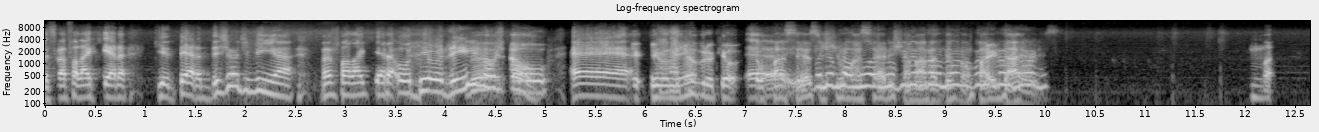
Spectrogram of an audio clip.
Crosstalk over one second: present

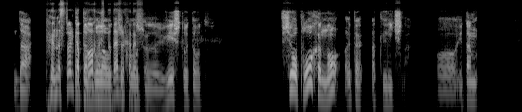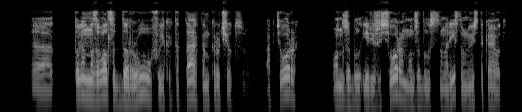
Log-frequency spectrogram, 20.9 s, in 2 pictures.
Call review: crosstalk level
present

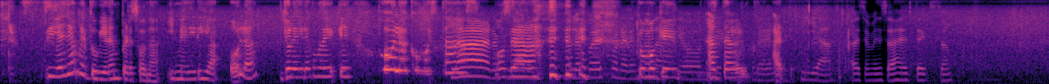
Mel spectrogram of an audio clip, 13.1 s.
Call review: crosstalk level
present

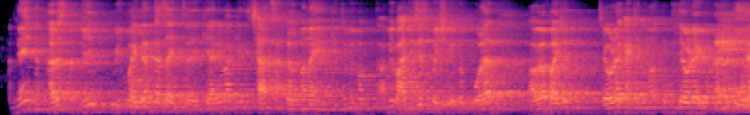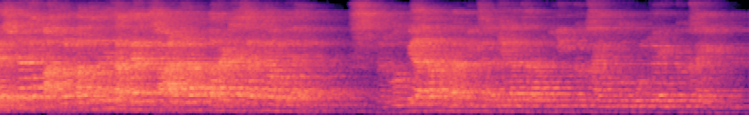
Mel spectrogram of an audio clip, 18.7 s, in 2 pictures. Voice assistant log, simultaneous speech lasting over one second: none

